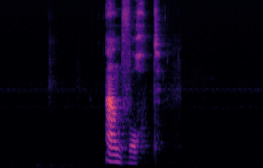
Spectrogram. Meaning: singular dependent-clause past indicative of aanvechten
- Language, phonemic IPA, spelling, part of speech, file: Dutch, /ˈaɱvloxt/, aanvocht, verb, Nl-aanvocht.ogg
